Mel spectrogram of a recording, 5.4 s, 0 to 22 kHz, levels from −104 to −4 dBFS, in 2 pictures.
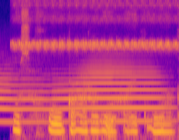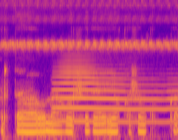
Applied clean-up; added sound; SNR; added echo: none; Trumpet; 5 dB; none.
